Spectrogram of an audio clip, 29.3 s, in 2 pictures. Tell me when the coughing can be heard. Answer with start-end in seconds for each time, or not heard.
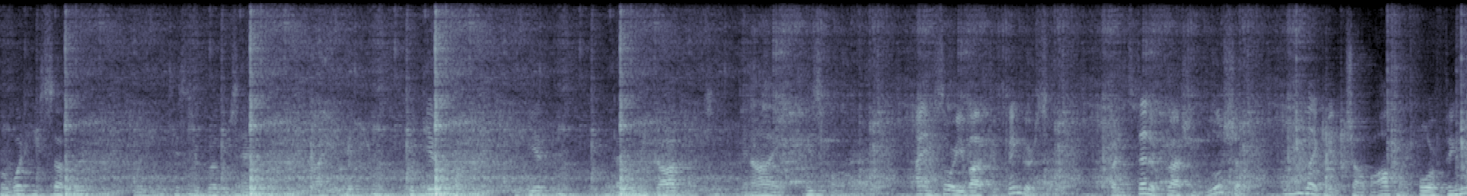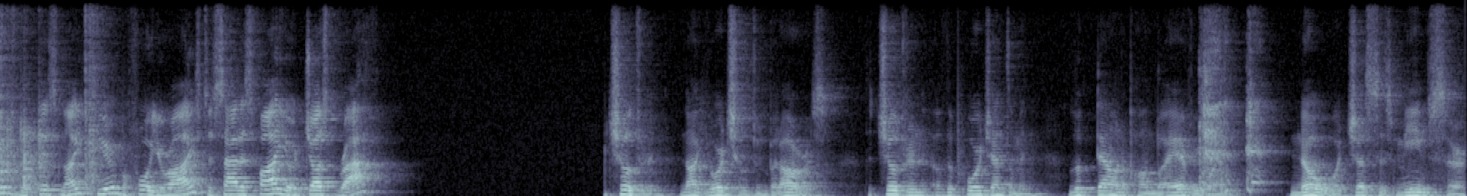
3.1-3.8, 26.6-27.4.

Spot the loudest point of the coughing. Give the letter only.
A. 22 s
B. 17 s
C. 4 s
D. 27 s
D.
